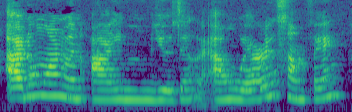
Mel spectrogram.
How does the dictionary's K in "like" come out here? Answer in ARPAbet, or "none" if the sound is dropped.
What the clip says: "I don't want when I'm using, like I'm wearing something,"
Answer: none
